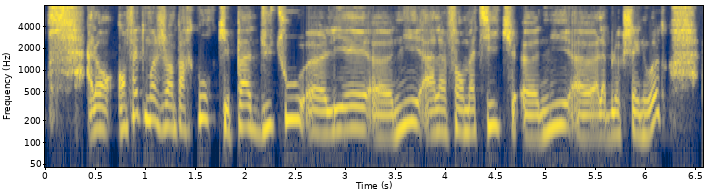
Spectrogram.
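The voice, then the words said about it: Slight Belgian French accent. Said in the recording (French): “on l'entend un petit peu à ton accent ... Je suis de Belgique, euh, Belgique francophone, donc euh, c'est ça le petit accent que, que l'on peut entendre”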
